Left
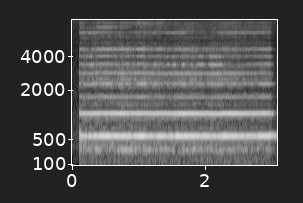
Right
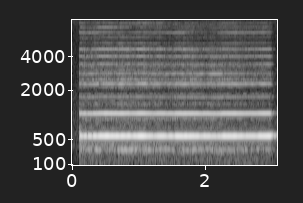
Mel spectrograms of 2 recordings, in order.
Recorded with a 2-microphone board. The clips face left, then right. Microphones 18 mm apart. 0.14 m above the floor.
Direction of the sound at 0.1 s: 10° left (ahead or behind).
